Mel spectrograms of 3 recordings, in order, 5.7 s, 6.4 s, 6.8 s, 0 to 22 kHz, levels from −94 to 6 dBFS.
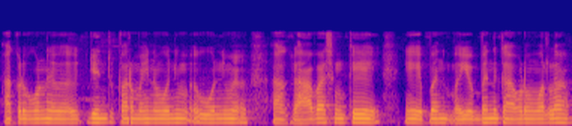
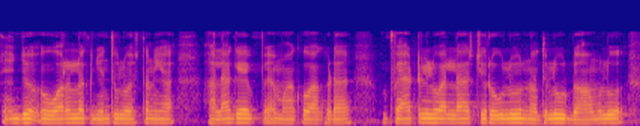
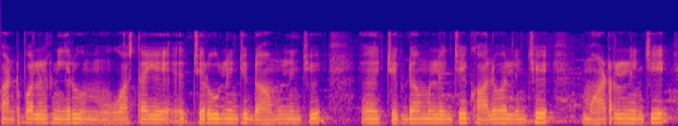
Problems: background sounds at intervals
